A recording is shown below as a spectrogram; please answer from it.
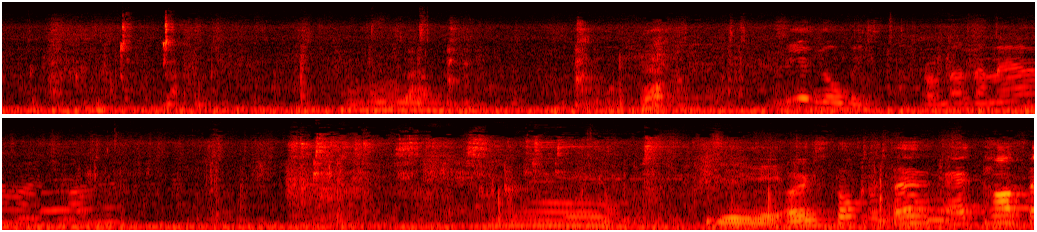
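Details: Baby monkey Leo, hungry and crying to beg its mother for milk: a run of short, arching, wavering cries, some rising then falling, in uneven bursts that grow louder and denser toward the end, over low rumbling background noise.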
